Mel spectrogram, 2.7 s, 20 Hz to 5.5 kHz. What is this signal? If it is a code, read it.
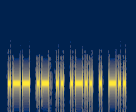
Morse code, heard as a keyed tone, about 25 wpm, 700 Hz. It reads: WAILED
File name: Pinocchio / Pinocchio ch5 25 25 ik1hge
